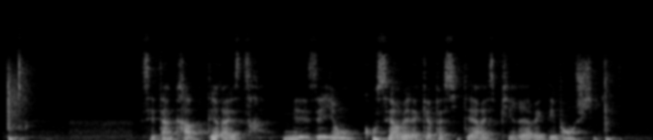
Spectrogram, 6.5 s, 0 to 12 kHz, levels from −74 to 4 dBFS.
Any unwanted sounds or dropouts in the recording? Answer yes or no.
no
